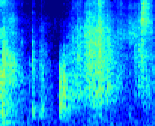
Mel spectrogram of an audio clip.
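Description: A page of a hardcover picture book being turned: a soft paper rustle lasting about a second, after a faint click.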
